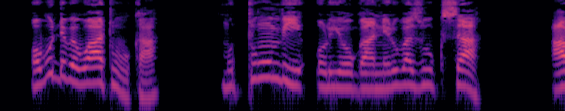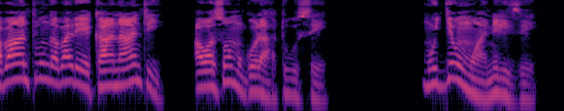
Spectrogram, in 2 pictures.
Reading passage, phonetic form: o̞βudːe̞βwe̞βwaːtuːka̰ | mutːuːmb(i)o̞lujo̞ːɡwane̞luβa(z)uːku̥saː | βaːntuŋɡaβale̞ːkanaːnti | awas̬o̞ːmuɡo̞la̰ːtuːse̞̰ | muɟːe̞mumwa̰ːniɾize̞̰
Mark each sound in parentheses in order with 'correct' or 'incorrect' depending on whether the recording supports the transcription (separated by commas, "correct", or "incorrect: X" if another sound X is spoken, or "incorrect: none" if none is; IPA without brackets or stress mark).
correct, correct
